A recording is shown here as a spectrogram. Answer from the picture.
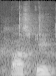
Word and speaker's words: Bakshi: Isn't it Bakshi? Bakshi, yeah.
